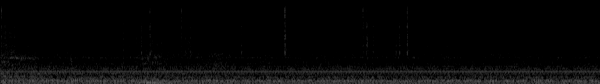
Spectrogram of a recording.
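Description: Faint, scattered clicks of a computer mouse and keyboard, several spread over a few seconds, over a steady low background hum.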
